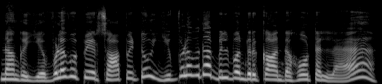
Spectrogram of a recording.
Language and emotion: Tamil, surprised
